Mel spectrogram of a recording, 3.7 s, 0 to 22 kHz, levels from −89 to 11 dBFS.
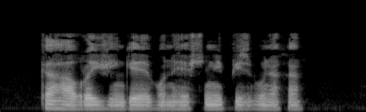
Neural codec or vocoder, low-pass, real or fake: none; 7.2 kHz; real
